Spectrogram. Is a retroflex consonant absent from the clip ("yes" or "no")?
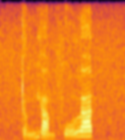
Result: no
